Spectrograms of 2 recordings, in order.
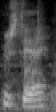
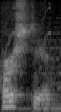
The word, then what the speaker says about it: bustier: Okay, so I'm equipping Realm and Go-Go with the Thunder Shields because the Minerva Bustier, is that how you pronounce it? Bustier, yeah. It's not Burstier.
